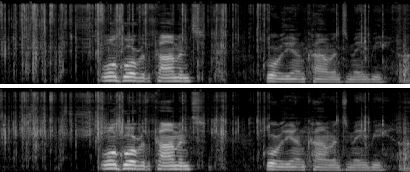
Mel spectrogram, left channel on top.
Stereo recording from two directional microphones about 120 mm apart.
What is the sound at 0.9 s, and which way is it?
Speech, 25° left (ahead or behind).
